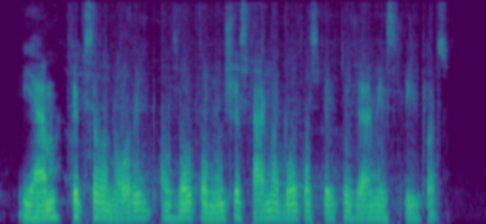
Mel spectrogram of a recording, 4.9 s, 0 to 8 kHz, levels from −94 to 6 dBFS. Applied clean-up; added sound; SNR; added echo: neural separator model SepFormer DNS4.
